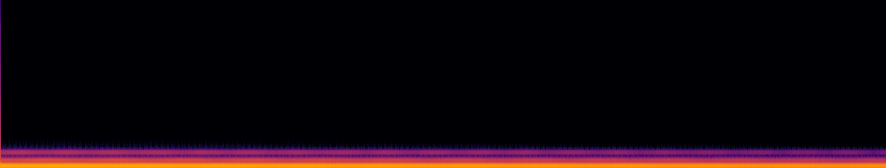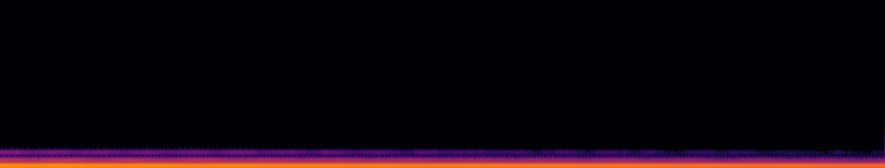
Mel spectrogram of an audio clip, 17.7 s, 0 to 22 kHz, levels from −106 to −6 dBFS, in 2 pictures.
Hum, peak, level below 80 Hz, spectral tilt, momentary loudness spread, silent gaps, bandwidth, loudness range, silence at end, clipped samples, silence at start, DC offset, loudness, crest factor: none; -24 dBFS; -32 dBFS; -14 dB/octave; 11 LU; none; 0.4 kHz; 9 LU; 0 s; under 0.1%; 0 s; under 0.1%; -35 LUFS; 8 dB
